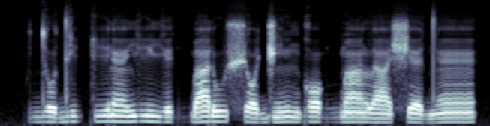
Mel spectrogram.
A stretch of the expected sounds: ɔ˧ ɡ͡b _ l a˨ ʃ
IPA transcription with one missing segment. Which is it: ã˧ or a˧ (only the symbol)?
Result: ã˧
